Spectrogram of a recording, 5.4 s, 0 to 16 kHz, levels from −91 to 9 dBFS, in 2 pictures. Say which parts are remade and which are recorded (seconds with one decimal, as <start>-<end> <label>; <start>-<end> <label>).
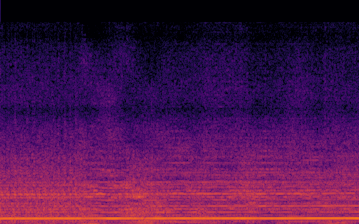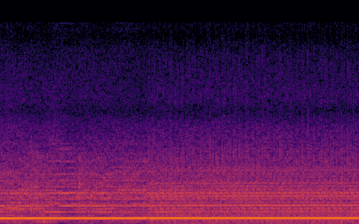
0.0-0.6 recorded; 0.6-3.8 remade; 3.8-5.4 recorded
